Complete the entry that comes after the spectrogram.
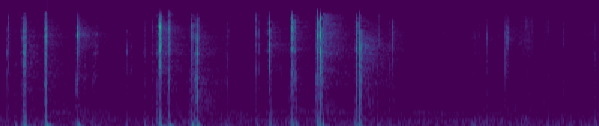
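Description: A solid piece of black soap held in the hand is tapped and scratched with long black nails. About a dozen quick, sharp clicks and scrapes ring out close up and bright, fading almost instantly, with quieter scratching toward the end.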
